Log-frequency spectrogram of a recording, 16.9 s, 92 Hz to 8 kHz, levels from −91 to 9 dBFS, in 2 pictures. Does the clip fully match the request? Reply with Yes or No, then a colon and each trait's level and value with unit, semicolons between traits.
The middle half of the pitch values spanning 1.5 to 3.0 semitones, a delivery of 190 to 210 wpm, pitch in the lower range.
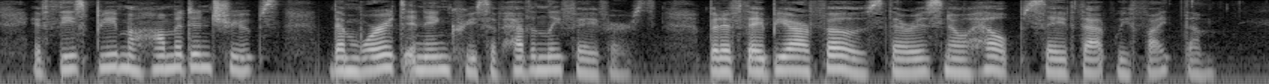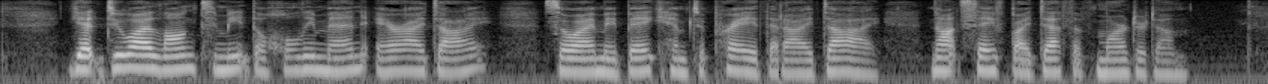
No: narrow, 2.4 semitones; average, 200 wpm; medium, 185 Hz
